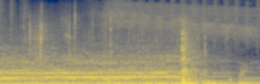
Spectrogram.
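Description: An Ecotec-swapped Mazda Miata pulls out onto a race track, its engine a steady drone with a sharp knock near the end, close and loud throughout.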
